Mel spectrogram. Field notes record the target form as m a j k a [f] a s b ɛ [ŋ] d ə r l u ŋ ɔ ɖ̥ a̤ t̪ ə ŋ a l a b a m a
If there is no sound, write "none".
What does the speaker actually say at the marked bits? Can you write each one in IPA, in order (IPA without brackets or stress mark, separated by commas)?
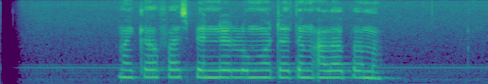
f, n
